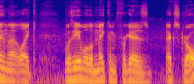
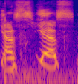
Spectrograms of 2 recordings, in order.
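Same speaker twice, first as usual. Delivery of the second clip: very high, gleeful cheer at moderate volume; mock cheering. Viewer reacting to girl knocking him out, high cheering. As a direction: celebrate in a high voice.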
